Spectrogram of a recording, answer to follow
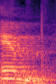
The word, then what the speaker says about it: yen: और दोस्तों ये येन जो है ना हम लोग येन प्रोनाउंस करते हैं, लेकिन जापान के जो लोग हैं ना उन लोग इसको प्रोनाउंस करते हैं एन और इसका मतलब है राउंड।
